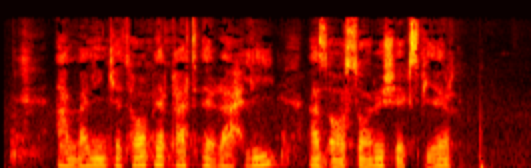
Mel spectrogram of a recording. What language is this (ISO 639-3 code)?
fas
